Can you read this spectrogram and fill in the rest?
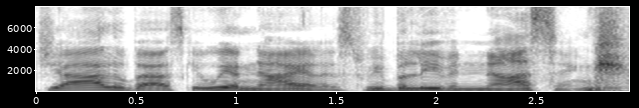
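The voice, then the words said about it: Good put-on German accent. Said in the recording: “German nihilists ... That was a great accent.”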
